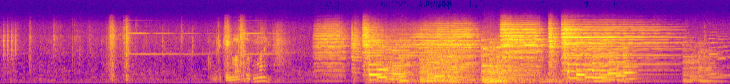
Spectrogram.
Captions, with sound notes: (cash register chiming) - I'm making lots of money. (anticipatory music)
